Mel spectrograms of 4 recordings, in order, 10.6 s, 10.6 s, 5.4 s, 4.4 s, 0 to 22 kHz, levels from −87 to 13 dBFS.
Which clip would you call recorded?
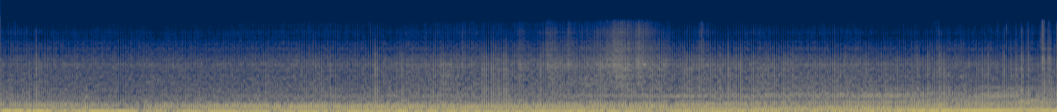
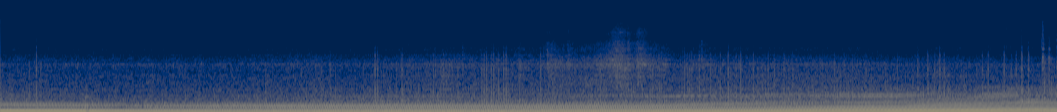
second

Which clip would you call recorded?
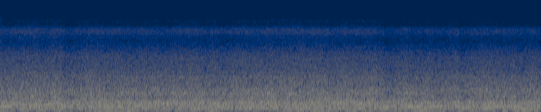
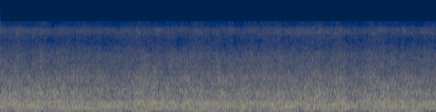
first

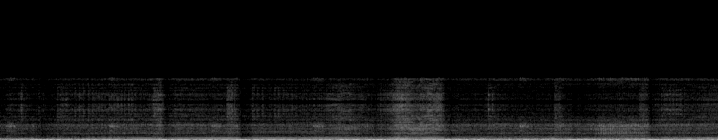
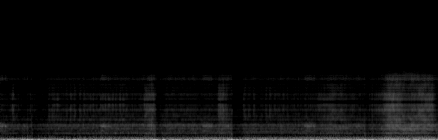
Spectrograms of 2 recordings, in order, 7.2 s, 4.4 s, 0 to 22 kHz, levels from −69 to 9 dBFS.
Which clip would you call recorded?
first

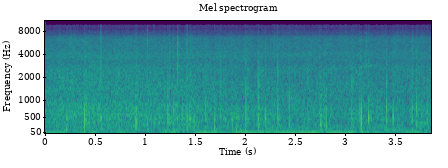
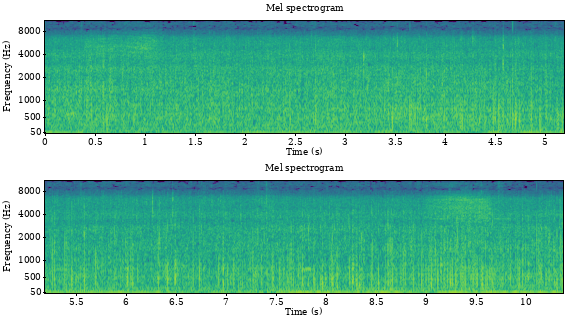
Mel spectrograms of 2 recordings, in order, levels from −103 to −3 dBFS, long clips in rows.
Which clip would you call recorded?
second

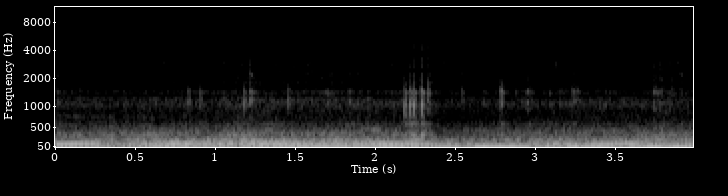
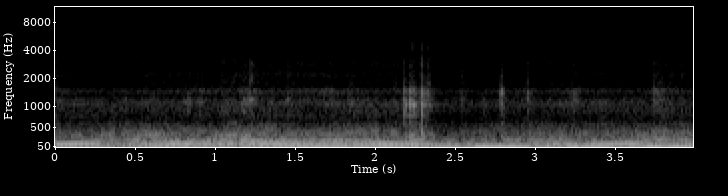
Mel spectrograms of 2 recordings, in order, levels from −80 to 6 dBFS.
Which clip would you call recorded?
first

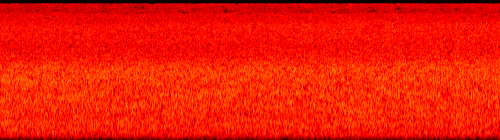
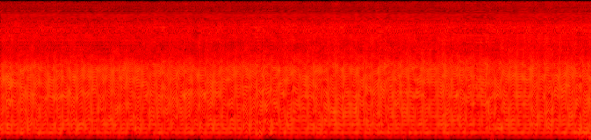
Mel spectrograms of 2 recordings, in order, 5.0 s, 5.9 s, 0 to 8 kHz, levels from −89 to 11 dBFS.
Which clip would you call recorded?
first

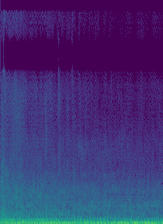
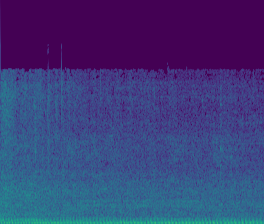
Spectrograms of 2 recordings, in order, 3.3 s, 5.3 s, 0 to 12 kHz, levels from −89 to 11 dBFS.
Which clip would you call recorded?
second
